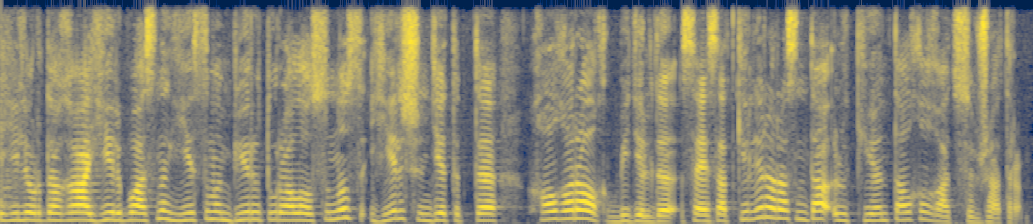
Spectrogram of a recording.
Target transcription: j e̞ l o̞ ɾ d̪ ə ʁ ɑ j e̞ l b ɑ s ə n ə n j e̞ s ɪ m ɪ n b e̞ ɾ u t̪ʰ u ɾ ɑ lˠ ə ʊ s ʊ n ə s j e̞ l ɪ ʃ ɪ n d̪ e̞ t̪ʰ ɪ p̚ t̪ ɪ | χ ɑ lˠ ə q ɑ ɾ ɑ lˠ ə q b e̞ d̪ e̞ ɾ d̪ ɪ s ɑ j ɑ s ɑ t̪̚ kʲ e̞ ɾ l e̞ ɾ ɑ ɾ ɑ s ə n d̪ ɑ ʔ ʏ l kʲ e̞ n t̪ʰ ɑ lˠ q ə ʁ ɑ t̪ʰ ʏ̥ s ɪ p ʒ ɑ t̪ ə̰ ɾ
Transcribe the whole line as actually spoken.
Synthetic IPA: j e̞ l o̞ ɾ d̪ ɑ ʁ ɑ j e̞ l b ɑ s ə n ə ɴ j e̞ s ɪ m ɪ n b e̞ ɾ u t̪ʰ u ɾ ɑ lˠ ə ʊ s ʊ n ə s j e̞ l ɪ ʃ ɪ n d̪ e̞ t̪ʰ ɪ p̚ t̪ ɪ | χ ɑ lˠ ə q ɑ ɾ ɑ lˠ ə q b e̞ d̪ e̞ l d̪ ɪ s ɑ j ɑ s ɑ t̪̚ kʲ e̞ ɾ l e̞ ɾ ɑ ɾ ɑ s ə n d̪ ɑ ʔ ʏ l kʲ e̞ n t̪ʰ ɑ lˠ q ə ʁ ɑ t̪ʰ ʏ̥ s ɪ p ʒ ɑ t̪ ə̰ ɾ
